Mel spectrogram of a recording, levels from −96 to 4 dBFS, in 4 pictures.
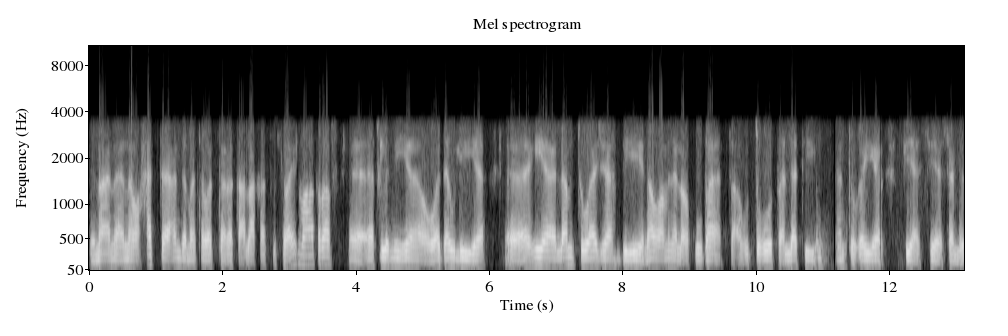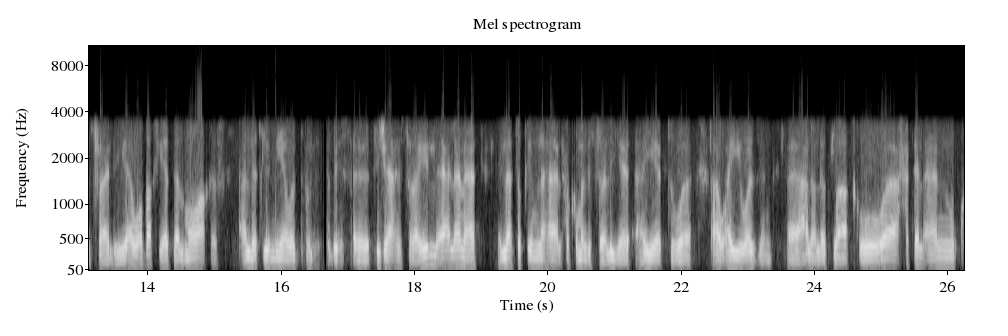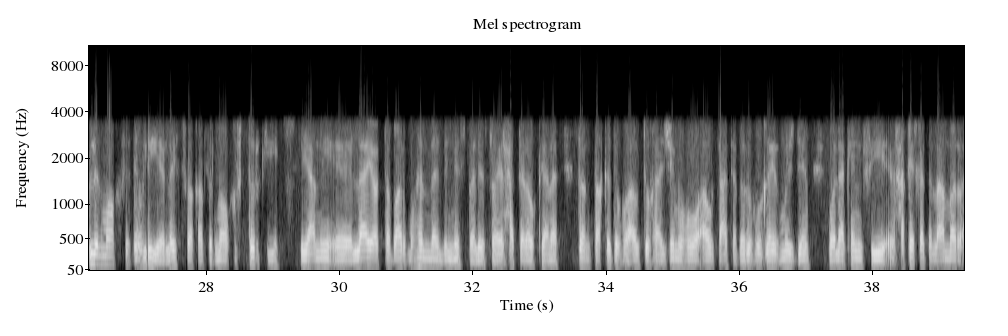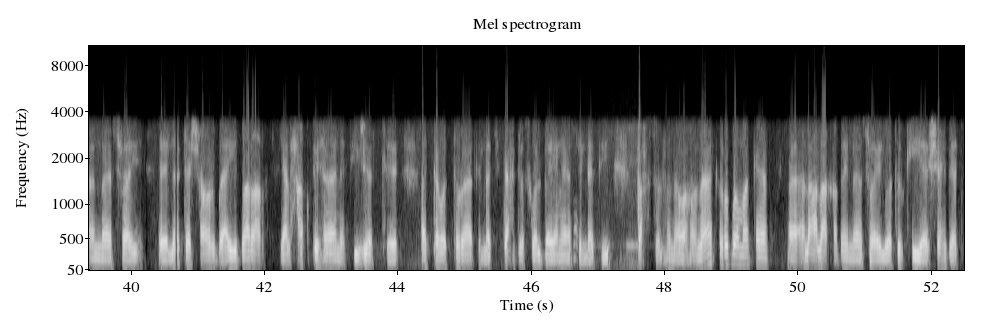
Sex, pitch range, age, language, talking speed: male, 95-105 Hz, 50-69, Arabic, 110 wpm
